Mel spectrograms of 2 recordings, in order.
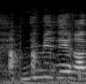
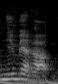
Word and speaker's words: Numenera: Allez, Torment, Tides of Numera. Presque ça. C'est Torment, Tides of Numenera, mais moi j'ai du mal.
